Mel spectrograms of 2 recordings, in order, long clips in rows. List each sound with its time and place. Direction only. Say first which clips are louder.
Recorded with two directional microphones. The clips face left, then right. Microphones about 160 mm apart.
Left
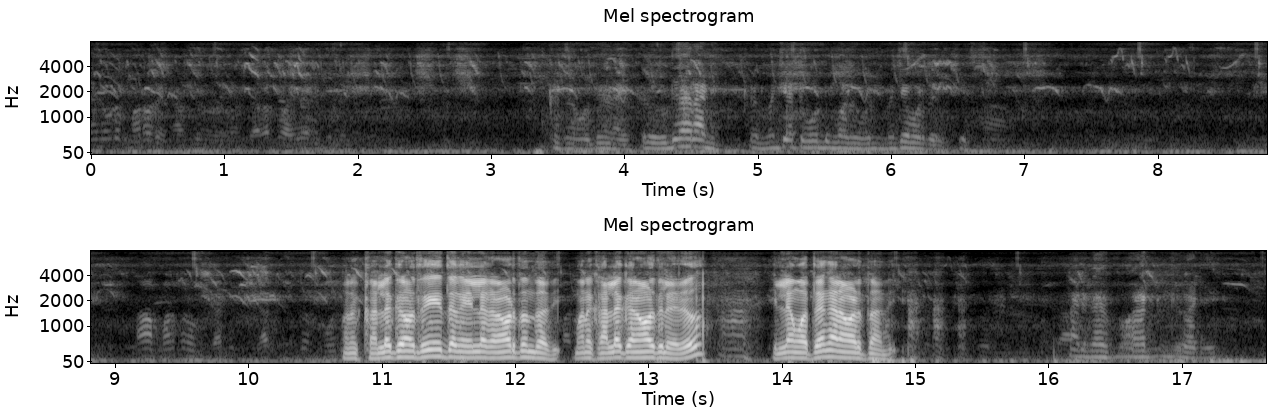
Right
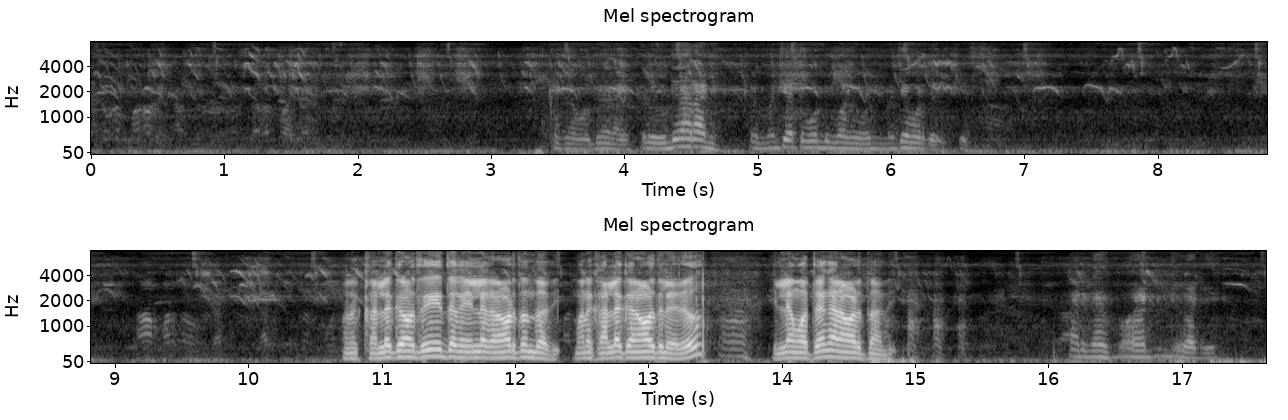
3.4 s a sound: right 5 dB; 15° right (ahead or behind)
5.0 s speech: right 7 dB; 15° right (ahead or behind)
10.7 s speech: even; centre (ahead or behind)
16.1 s speech: right 6 dB; 20° right (ahead or behind)
16.9 s bird: right 9 dB; 20° right (ahead or behind)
